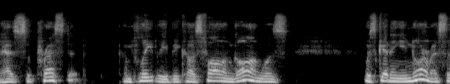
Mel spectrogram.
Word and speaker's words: Falun Gong: internet so it's pretty it's spelled well it's pronounced falun gong it's spelled f as in frank a a-l-u-n one word and gong g-o-n-g just okay go and look at falun gong they've been tremendously suppressed in china but more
